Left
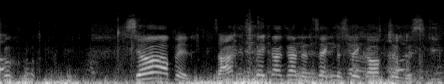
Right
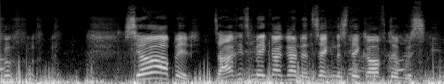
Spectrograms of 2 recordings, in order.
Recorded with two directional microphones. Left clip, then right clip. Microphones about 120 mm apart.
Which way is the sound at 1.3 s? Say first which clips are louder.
Right 7 dB; 5° right (ahead or behind).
